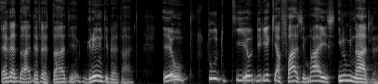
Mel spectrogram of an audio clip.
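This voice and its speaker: Very slowly, a man speaks in a fairly high voice with lively intonation. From Brazil, Alagoas (Porto Calvo). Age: 70s. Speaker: retired public prosecutor and writer. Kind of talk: podcast interview.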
